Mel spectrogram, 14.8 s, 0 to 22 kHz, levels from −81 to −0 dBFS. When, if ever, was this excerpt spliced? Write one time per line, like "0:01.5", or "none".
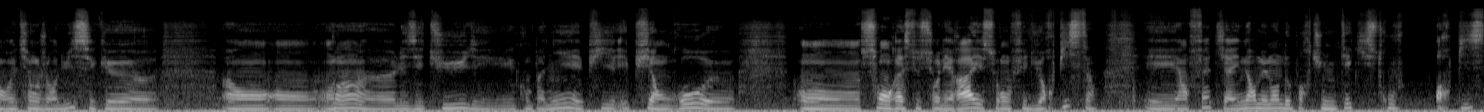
0:03.3
0:06.1
0:11.7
